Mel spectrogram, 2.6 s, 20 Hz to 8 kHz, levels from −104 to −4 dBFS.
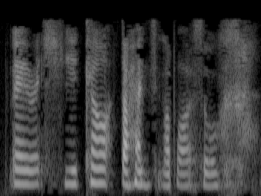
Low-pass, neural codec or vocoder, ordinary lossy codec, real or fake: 7.2 kHz; codec, 16 kHz, 1 kbps, FreqCodec, larger model; MP3, 24 kbps; fake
